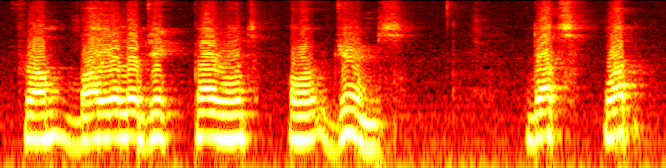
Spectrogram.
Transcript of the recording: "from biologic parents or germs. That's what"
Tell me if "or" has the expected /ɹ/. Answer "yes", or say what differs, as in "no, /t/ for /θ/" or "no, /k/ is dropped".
yes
